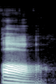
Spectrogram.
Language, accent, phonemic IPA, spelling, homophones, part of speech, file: English, UK, /ɑː/, R, ah / or / oar / ore / are / our, character / numeral, En-uk-r.ogg
- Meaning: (character) The eighteenth letter of the English alphabet, called ar and written in the Latin script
